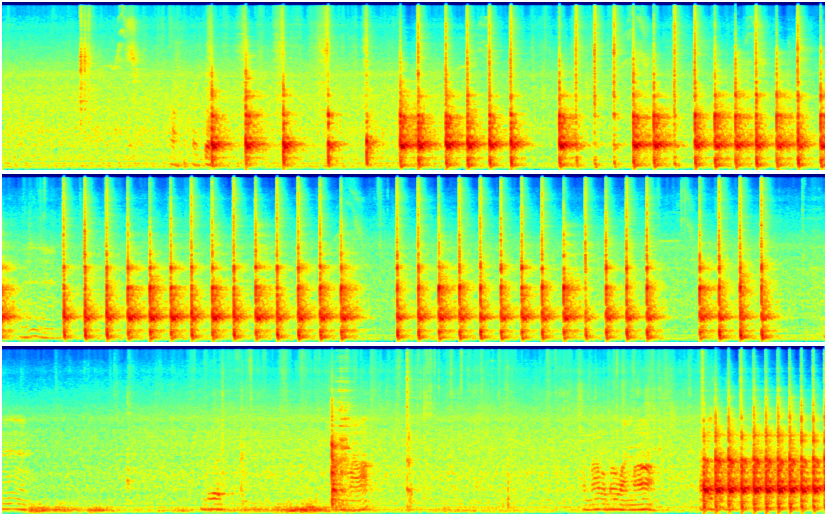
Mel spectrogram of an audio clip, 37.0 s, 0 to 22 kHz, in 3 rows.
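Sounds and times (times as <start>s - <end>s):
knife chopping on cutting board: 3.1s - 12.6s, 13.2s - 24.0s, 29.6s - 30.0s, 35.2s - 37.0s.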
